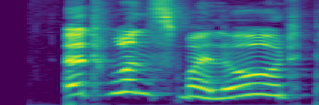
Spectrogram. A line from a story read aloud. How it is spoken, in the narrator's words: Penny squeaked, thinking her career had peaked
